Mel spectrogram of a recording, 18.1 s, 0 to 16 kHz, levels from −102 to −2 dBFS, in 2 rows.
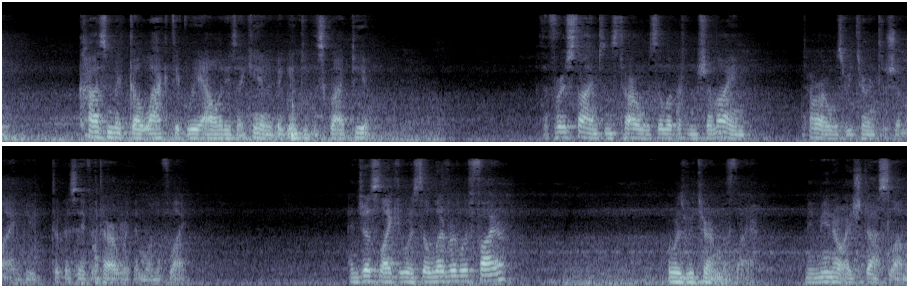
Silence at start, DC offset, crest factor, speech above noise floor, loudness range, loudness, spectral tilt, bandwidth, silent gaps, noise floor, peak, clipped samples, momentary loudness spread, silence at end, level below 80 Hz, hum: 0 s; under 0.1%; 20 dB; 25 dB; 7 LU; -34 LUFS; -7 dB/octave; 11.5 kHz; none; -58 dBFS; -14 dBFS; under 0.1%; 18 LU; 0 s; -52 dBFS; none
